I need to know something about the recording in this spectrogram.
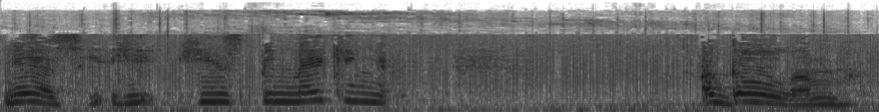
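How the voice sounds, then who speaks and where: An actress playing a fearful, awed granddaughter in a 1970s radio drama, halting and frightened. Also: female voice, high voice, animated, darkish tone, heavily acted. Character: fearful, awed granddaughter tending an old man. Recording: muffled, noisy old radio recording.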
